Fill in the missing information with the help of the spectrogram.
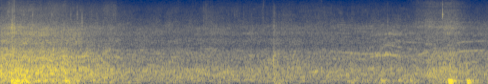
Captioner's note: audience chattering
